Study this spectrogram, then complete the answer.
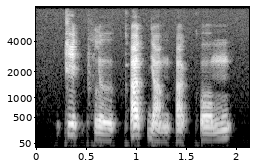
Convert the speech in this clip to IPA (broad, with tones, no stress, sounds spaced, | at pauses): k i˥˩ t̚ pʰ l ɯː˨˩ k̚ ʔ a˥˩ t̚ j a˩˦ m ʔ a˨˩ k̚ ʔ o˦˥ m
